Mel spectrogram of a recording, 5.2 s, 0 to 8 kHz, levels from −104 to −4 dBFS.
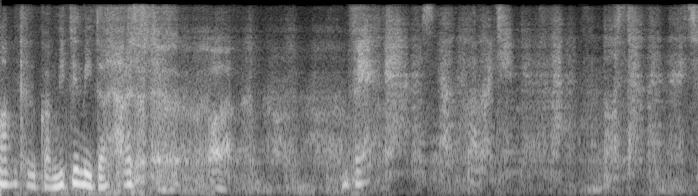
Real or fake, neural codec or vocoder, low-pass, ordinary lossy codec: fake; codec, 16 kHz in and 24 kHz out, 0.6 kbps, FocalCodec, streaming, 4096 codes; 7.2 kHz; AAC, 48 kbps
